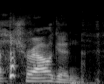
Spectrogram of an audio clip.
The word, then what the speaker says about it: Traralgon: Yung pala, Traralgon ganun pala siya eh, i-pronounce.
